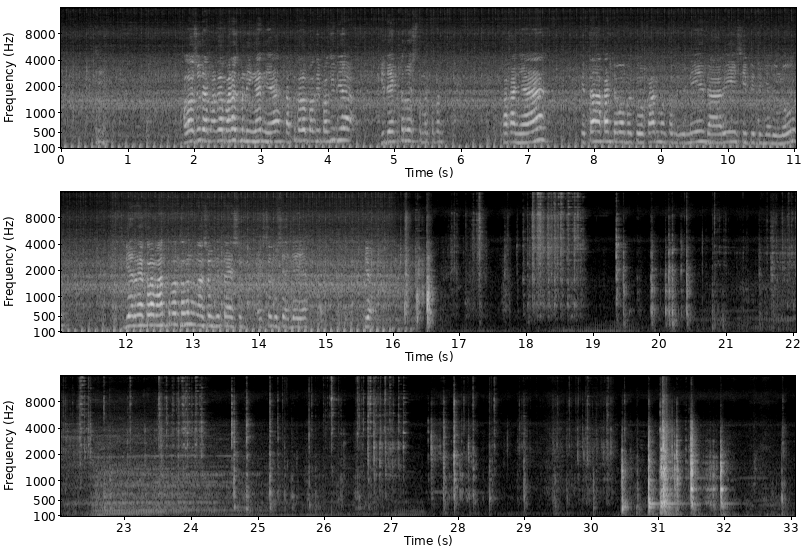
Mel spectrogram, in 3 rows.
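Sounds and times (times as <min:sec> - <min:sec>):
loose bolts clinking: 0:21.6 - 0:31.5.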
